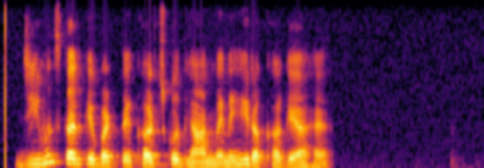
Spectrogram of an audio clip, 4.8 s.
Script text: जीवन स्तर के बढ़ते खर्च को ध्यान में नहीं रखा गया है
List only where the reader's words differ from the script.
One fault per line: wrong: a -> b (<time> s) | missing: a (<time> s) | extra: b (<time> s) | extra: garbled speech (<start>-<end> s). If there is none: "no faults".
no faults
